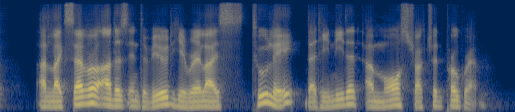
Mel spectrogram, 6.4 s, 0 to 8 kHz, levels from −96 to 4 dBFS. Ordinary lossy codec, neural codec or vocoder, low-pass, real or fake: none; codec, 16 kHz, about 1 kbps, DyCAST, with the encoder's durations; 7.2 kHz; fake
